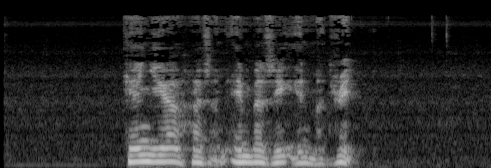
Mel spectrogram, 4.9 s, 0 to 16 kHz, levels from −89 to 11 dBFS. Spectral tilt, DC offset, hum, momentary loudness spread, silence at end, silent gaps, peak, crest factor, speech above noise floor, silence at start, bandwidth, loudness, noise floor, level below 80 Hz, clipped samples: -6.5 dB/octave; under 0.1%; none; 8 LU; 1.4 s; none; -6 dBFS; 16 dB; 39 dB; 1.25 s; 11.5 kHz; -20 LUFS; -58 dBFS; -50 dBFS; under 0.1%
